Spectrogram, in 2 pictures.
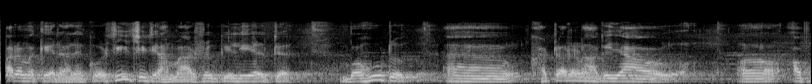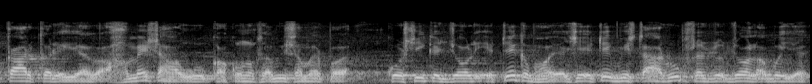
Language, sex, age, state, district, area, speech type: Maithili, male, 60+, Bihar, Supaul, rural, spontaneous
